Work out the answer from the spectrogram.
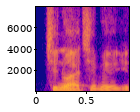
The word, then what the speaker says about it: Chinua Achebe: Let me pronounce his name well. Chinua Achebe, one of the notable writers, and even Wole Soyinka.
